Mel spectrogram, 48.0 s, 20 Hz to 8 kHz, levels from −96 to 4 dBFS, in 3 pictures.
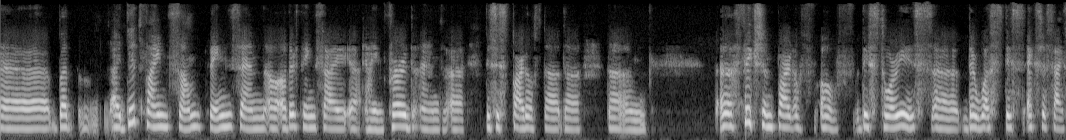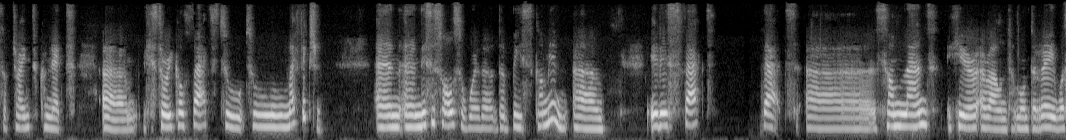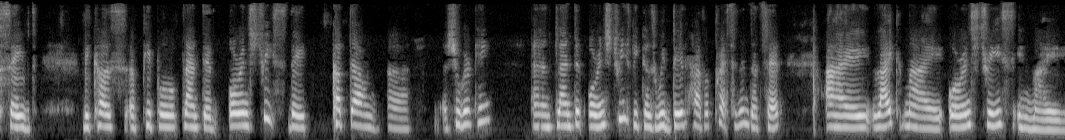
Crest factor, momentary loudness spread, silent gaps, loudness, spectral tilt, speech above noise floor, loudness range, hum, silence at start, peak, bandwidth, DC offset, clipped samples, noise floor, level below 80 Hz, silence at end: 14 dB; 11 LU; none; -20 LUFS; -6.5 dB/octave; 49 dB; 4 LU; none; 0 s; -6 dBFS; 7.8 kHz; under 0.1%; under 0.1%; -68 dBFS; -68 dBFS; 0 s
